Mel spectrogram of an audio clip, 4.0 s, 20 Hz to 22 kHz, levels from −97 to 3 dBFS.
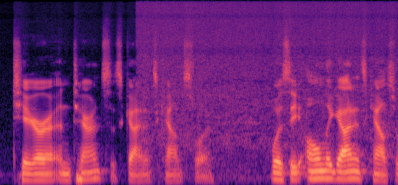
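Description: A speech clip whose noise suppressor works throughout, pulling the bands it judges to be steady noise down by about 4 dB frame by frame. The room noise jumps by about 18 dB at around one and a half seconds, still about 20 dB under the speech, and the suppressor's gain keeps shifting on it, so the noise dips between phrases and swells under them.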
